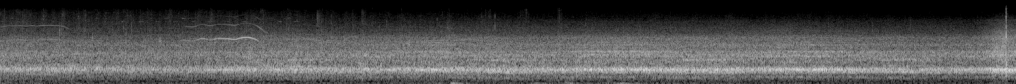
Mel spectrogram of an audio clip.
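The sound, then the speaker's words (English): A big, standing-room-only crowd at a baseball game in Pittsburgh roars steadily for the full stretch, a dense wash of chanting, cheering and scattered whistles aimed at pitcher Johnny Cueto, swelling slightly louder near the end. “Well, the standing room only crowd trying to get under Johnny Cueto's skin, and they might be.”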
